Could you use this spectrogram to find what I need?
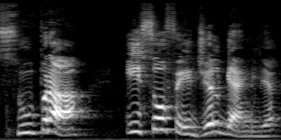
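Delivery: esophageal ganglia stretched very slow; teacher dictating the name slowly; slow dictation. Shown as a demonstration. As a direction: drag out esophageal for the class to write. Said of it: "उसे हम कहते हैं supra".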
